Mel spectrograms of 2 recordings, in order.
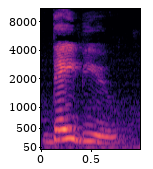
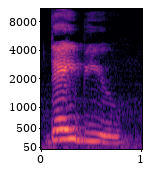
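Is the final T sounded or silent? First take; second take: silent; silent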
